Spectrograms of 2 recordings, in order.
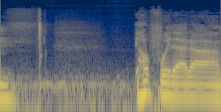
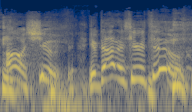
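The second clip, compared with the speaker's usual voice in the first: much higher, caught-out mock panic; flustered player; 12 semitones higher than usual. Player caught by the coach with his daughter, high mock fluster. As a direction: squeak it like you just got caught.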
